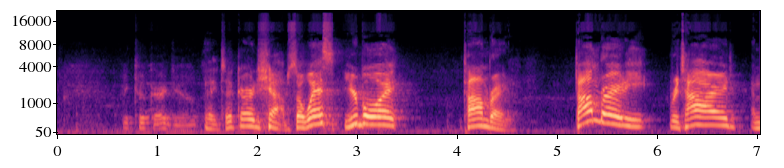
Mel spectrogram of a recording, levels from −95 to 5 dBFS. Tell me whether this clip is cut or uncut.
uncut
